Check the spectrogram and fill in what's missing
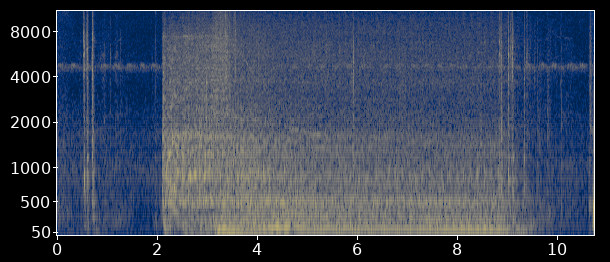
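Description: A Jeep Cherokee with a four-speed automatic and high mileage starts up after a short quiet pause, catching abruptly and settling into a steady, loud idle rumble close by, which fades down near the end.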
